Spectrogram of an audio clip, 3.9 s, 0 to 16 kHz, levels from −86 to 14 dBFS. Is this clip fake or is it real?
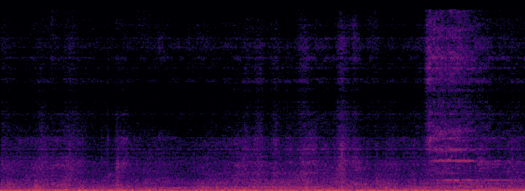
fake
